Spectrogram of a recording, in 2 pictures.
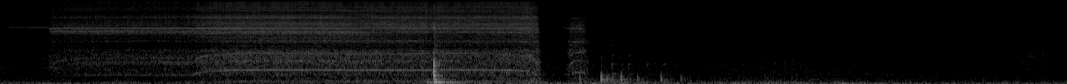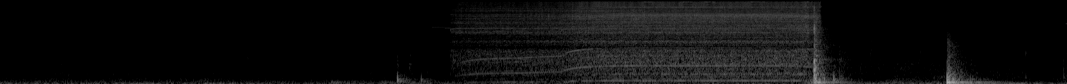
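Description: A cordless drill drives screws into wooden planter boards at slow speed, two sustained whirring runs of a few seconds each with a pitch rising as it spins up, close by, separated by quieter handling noise and clicks.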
